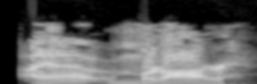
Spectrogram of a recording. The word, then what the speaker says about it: Morar: So the last video that you've put up was Morag, the monster of Loch Morar. Am I pronouncing that correctly? Morar.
